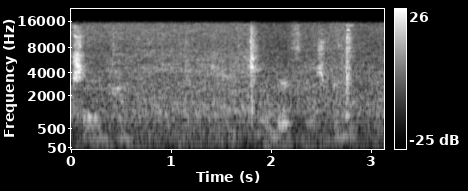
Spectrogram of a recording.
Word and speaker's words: Fassbinder: I love Fassbinder. I don't even pronounce his name right. That just shows you it's Bender. It's not Binder.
